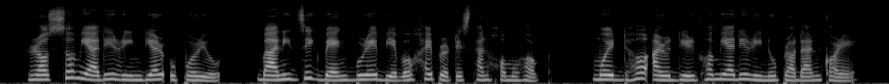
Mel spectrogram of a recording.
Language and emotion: Assamese, neutral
